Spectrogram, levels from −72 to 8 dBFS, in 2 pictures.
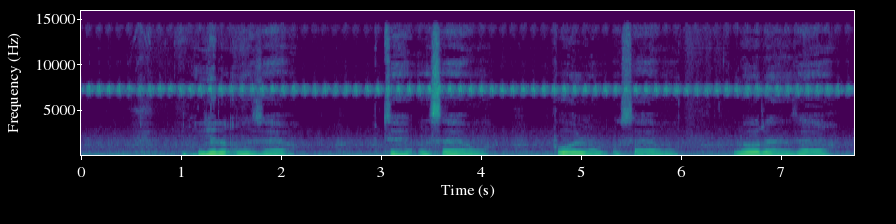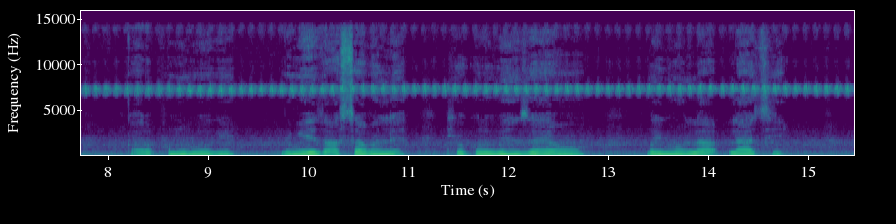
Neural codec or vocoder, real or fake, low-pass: vocoder, 44.1 kHz, 128 mel bands every 512 samples, BigVGAN v2; fake; 14.4 kHz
